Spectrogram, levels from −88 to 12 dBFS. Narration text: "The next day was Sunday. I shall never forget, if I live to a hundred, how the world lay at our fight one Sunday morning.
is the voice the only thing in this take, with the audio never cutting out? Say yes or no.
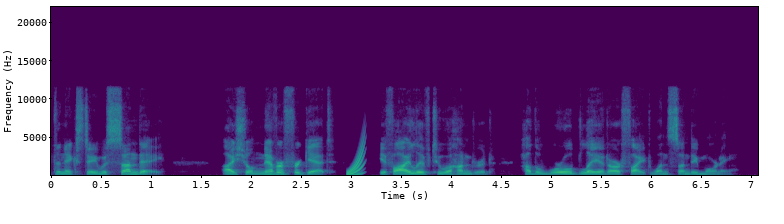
no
